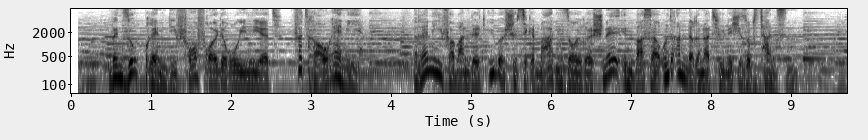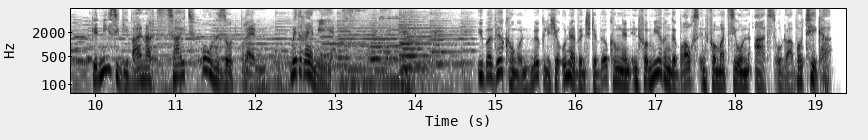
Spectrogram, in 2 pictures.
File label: german voice commercial, Dynamic German Male Voiceover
